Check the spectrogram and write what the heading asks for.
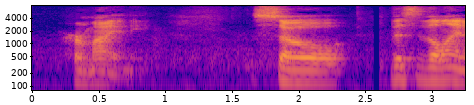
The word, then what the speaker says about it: Hermione: fabled line that told everybody how to actually pronounce her name her my oi hermion so this is the line everybody points to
